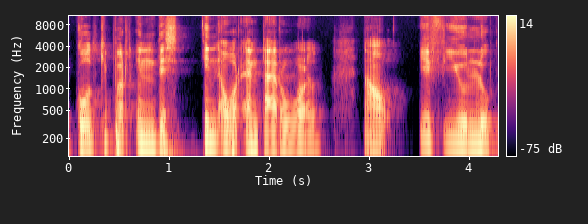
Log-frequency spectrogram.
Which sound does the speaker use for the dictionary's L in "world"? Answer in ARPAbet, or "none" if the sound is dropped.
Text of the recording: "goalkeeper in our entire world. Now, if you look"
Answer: L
